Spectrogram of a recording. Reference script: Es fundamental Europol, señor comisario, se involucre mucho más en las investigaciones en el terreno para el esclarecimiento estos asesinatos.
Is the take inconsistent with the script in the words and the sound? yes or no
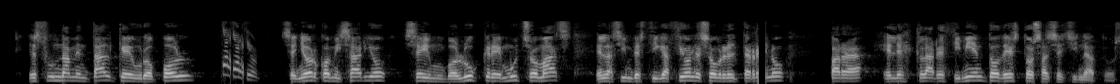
yes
